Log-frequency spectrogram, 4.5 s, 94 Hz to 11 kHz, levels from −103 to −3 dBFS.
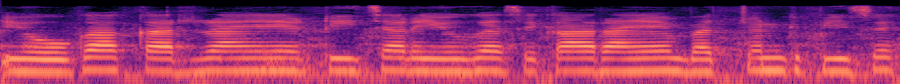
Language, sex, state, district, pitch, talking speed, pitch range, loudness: Hindi, female, Uttar Pradesh, Gorakhpur, 200 Hz, 175 wpm, 195-205 Hz, -27 LUFS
